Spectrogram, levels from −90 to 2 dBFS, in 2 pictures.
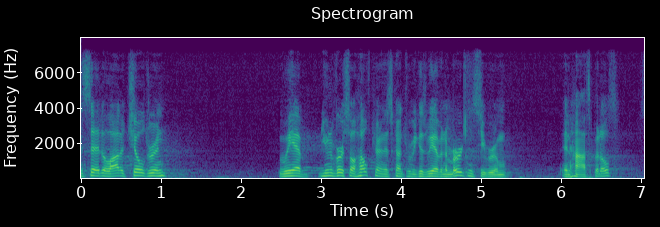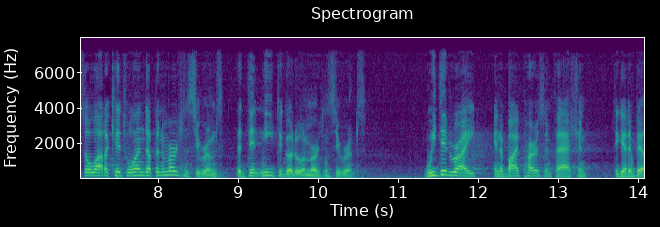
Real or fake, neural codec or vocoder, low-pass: fake; vocoder, 44.1 kHz, 128 mel bands, Pupu-Vocoder; 7.2 kHz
